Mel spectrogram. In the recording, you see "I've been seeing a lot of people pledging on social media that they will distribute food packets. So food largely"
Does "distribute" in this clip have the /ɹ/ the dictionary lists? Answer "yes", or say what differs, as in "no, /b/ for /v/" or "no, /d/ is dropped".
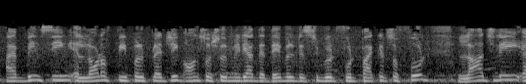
yes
